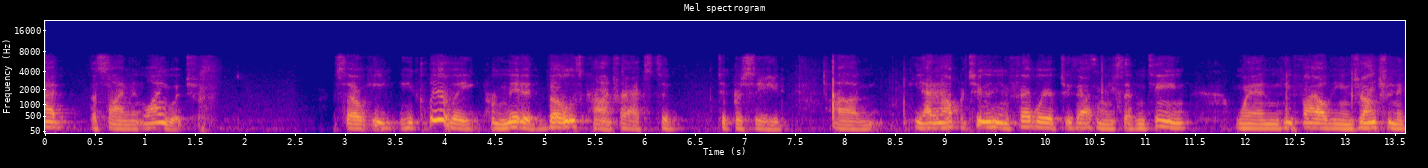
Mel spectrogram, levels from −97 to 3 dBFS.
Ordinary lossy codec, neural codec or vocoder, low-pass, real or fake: Opus, 32 kbps; codec, 16 kHz, 4 kbps, FunCodec, trained on LibriTTS, 50 frames a second; 7.2 kHz; fake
